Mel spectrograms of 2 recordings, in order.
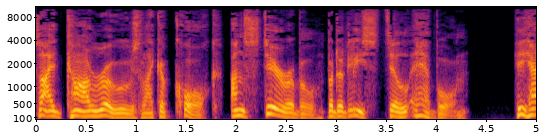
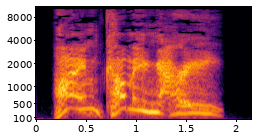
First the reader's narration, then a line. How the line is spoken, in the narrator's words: Hagrid yelled out of the darkness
